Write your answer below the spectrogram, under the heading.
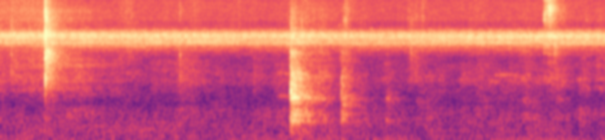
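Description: A steady, high-pitched insect trill. A sharp knock about three seconds in, the loudest sound, is followed by a softer one, and a light tap comes about half a second in.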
